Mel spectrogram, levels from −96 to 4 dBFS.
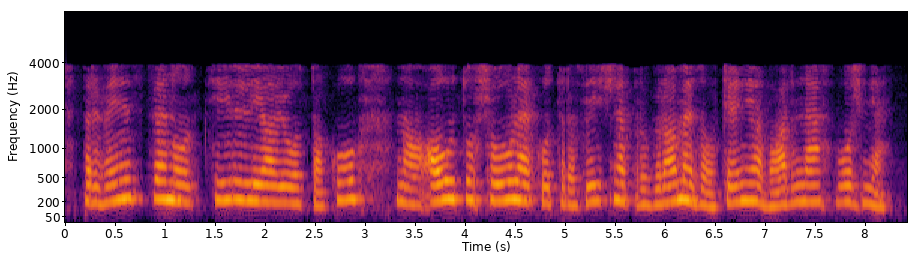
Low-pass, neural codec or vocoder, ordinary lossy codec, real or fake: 7.2 kHz; codec, 16 kHz, 8 kbps, FreqCodec, smaller model; AAC, 16 kbps; fake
